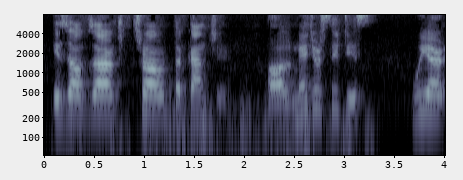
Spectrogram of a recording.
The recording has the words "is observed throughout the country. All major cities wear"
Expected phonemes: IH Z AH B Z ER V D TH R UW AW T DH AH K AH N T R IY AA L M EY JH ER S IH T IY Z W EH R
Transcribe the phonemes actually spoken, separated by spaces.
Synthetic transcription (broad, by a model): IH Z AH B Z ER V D T R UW AW T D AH K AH N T R IY AA L M EY JH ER S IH T IY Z W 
